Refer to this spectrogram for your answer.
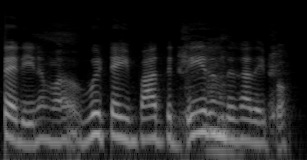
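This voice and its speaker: A woman vlogger with a Sri Lankan Tamil accent, gently soothing and reassuring a family as she talks with them at their home. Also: medium pitch, steady tone, fast talker, dull audio. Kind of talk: casual conversational interview.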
